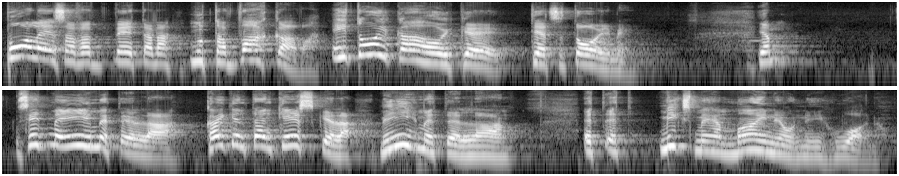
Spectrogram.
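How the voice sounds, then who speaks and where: This is a sermon in a church hall, where the preacher, whose voice is mid-range, poses lively rhetorical questions to the congregation. Wry, joking asides are mixed in.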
